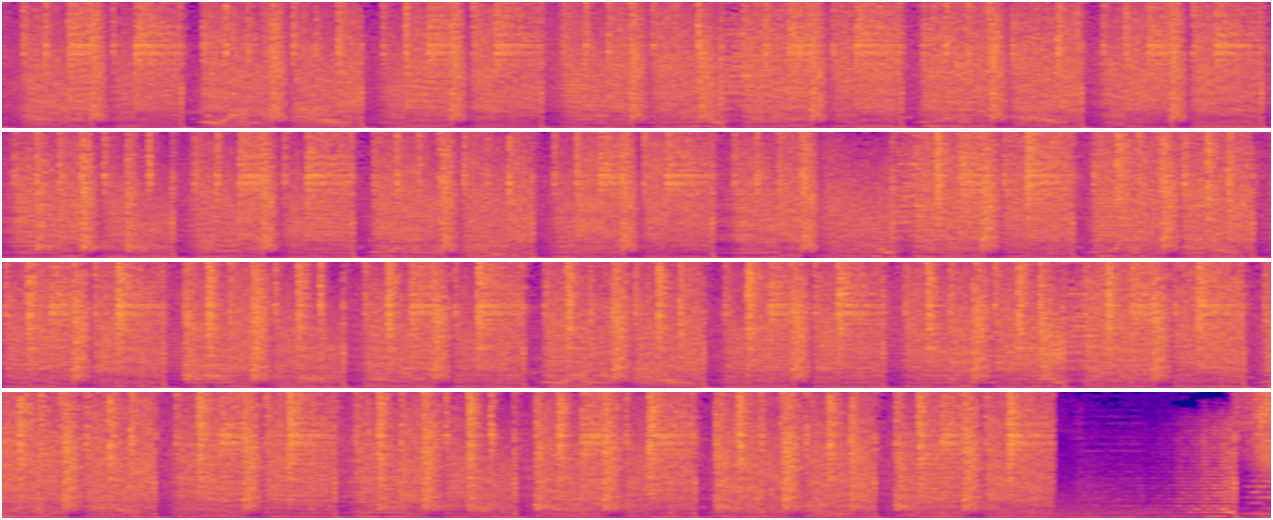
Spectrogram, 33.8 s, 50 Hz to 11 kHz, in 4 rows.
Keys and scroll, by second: 29.4 shift+Page_Down, 30.3 w.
